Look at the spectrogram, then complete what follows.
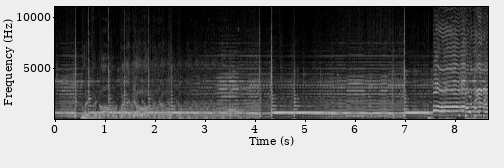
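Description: Punjabi goon mahiye folk music: a steady held drone with irregular hand-drum strikes under a wavering sung melody in the first few seconds. Near the end a singer's voice comes in loud, with a strong vibrato.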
